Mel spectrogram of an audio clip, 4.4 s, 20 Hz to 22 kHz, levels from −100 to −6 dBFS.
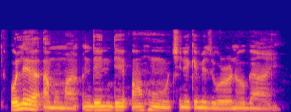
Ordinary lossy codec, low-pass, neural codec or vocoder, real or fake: AAC, 48 kbps; 7.2 kHz; none; real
